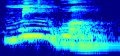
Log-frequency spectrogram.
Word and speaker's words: minguam: Só que o que acontece com essa terminação an, final de sílaba, eu já sei que é um ditongo fonético, como se fosse ão.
